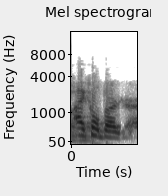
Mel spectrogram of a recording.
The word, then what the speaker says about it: Eichelberger: Did I say that right? Eichelberger. Tell us about Eichelberger. – Him. Robert Eichelberger. Go ahead. – You got it.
